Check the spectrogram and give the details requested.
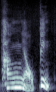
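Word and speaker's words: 糖尿病: 중국어 발음은 탕야오빙.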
